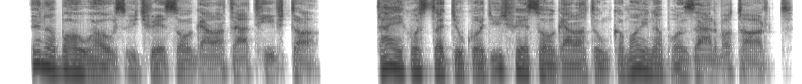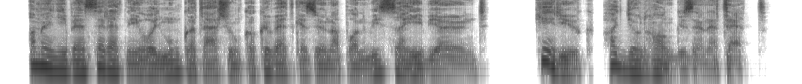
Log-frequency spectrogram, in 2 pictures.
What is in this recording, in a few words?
ivr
